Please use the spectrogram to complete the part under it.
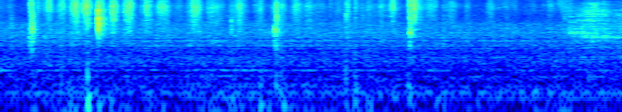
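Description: Soft rustling and a few faint papery snaps come from playing cards being drawn from a deck, two at a time, quiet and without talk.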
